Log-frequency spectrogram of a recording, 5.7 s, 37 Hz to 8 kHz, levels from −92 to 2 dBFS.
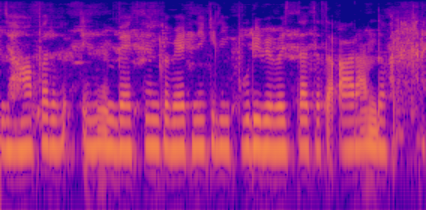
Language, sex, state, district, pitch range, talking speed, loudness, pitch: Hindi, female, Uttar Pradesh, Gorakhpur, 175-185 Hz, 105 wpm, -31 LUFS, 180 Hz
